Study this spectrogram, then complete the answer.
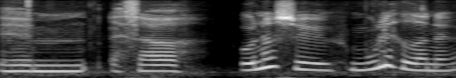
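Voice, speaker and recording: A very slow pace with ordinary pitch variation. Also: woman. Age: 20s. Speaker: student co-presenter. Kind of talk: casual chat. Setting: studio.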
